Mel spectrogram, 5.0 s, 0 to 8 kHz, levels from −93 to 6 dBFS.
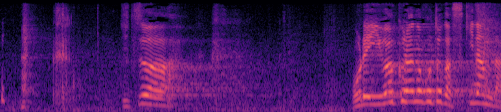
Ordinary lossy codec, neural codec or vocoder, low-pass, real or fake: none; none; 7.2 kHz; real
